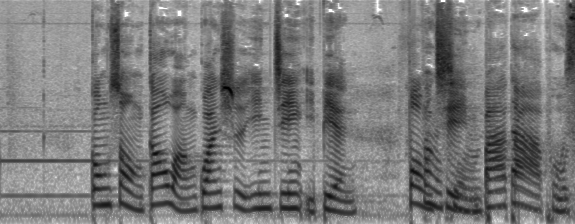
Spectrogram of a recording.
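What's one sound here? An elderly man chants in a deep, steady voice through a microphone.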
